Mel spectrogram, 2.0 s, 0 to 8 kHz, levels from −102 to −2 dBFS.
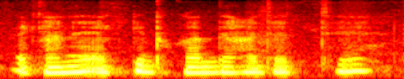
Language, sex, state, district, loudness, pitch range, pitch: Bengali, female, Assam, Hailakandi, -16 LUFS, 170-210 Hz, 180 Hz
